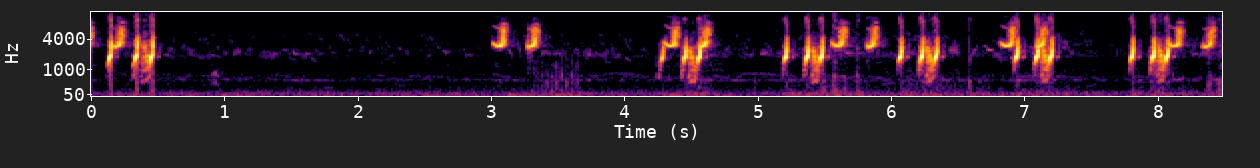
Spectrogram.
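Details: Quail lure call for night hunting in the monsoon season: sharp rising chirped notes in tight clusters of two to four, separated by short pauses, growing busier after a silent stretch in the opening seconds.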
